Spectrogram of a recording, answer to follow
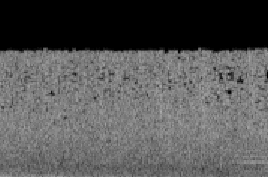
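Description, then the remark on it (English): Heavy rain pours steadily while a deep rumble of thunder rolls underneath, loud, a continuous stormy roar with no voices. “What a terrifying storm!”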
